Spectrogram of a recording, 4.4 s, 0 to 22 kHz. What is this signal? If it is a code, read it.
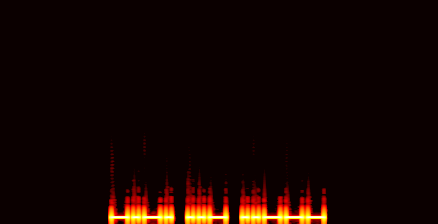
Morse code, heard as a keyed tone, about 22 wpm, 700 Hz. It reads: CU2
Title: Callsign Prefixes for Top 50 DXCC - 22wpm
